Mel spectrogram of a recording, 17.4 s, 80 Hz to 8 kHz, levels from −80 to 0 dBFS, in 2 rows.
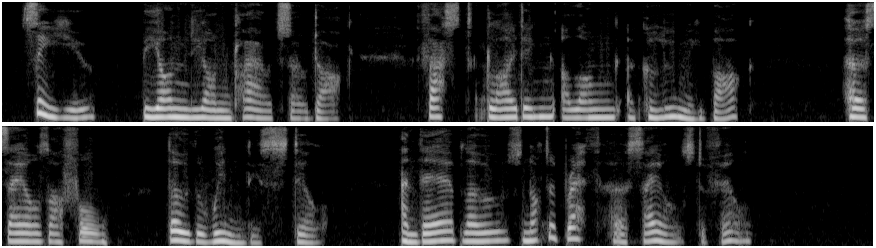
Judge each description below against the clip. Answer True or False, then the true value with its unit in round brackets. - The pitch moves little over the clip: True (2.2 semitones)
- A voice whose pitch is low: False (200 Hz)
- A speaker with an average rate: False (110 wpm)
